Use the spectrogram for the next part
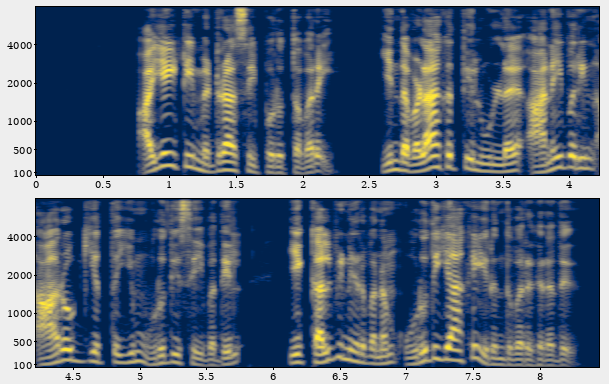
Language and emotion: Tamil, neutral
